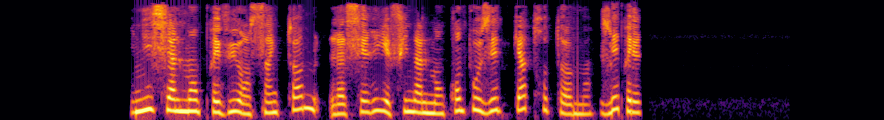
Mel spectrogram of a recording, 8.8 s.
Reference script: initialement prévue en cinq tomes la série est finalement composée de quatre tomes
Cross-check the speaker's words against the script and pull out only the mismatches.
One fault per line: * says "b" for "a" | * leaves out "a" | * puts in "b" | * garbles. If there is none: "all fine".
* leaves out "de"
* garbles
